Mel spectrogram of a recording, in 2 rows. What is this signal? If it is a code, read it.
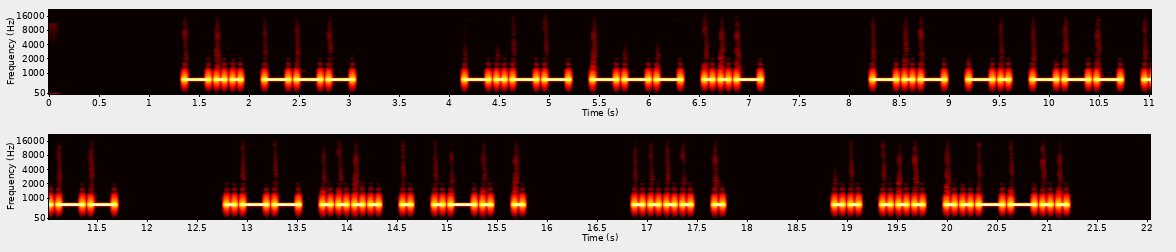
Morse code, heard as a keyed tone, about 15 wpm, 700 Hz. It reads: DO YOU KNOW WHERE HE IS?
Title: 2x Word-Spacing - Sentences from Top 300 Words - 15wpm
